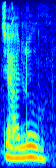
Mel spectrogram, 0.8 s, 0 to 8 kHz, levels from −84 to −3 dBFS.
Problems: constant background noise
